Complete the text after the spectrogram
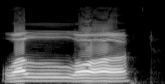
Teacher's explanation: Wa-nya tipis, Allahnya tebal.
